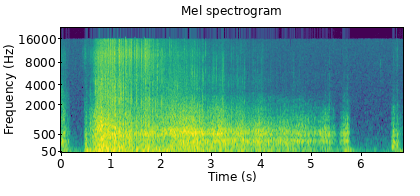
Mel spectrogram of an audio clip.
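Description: A black foam microphone windscreen is scratched with the long nails of both hands, then with one hand at the side. The scratching makes a loud, dense, rough rustling that sits mostly in the low and middle range. It eases off near the end and returns in brief bursts.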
